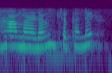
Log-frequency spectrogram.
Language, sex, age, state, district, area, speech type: Telugu, female, 18-30, Telangana, Jangaon, urban, conversation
